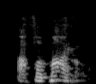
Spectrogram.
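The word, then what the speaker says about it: Aplomado: who are the progenitors of Aplomato, rhymes with tomato.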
